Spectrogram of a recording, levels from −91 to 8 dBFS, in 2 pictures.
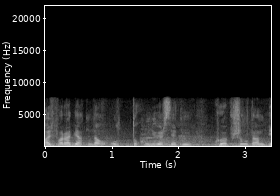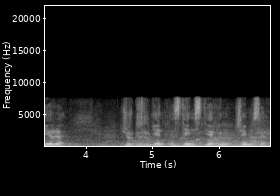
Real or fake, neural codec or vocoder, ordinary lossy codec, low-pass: real; none; none; none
